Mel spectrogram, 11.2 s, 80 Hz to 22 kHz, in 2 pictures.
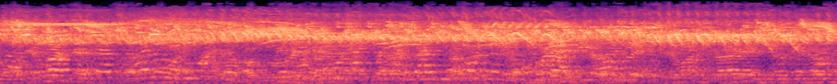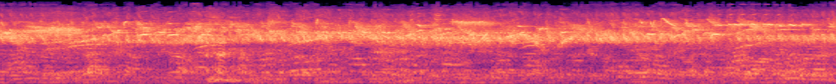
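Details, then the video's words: European greenfinch singing at a Catalan song contest, where it gave 220 song phrases in one unbroken run: a dense, continuous stream of high twittering trills and chirps, with people talking underneath throughout. "Cantada del verdum"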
